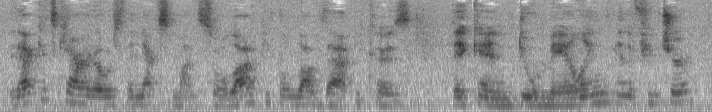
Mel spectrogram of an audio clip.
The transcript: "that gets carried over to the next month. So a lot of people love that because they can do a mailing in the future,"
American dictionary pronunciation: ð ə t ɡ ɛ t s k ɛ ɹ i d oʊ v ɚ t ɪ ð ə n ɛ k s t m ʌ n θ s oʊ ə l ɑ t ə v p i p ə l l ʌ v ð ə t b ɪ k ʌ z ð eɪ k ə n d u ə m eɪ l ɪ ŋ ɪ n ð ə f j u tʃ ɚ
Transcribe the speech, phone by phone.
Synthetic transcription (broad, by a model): ð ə t ɡ ɛ t s k ɛ ɹ i d oʊ v ɚ t ɪ ð ə n ɛ k s t m ʌ n θ s oʊ ə l ɑ t ə v p i p l l ʌ v ð ə t b ɪ k ʌ z ð eɪ k ə n d ə m eɪ l ɪ ŋ ɪ n ð ə f j u tʃ ɚ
